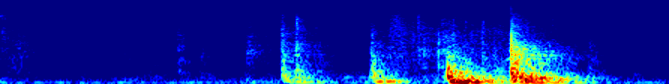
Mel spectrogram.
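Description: Three dull thuds, the last and loudest about a second and a half in.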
